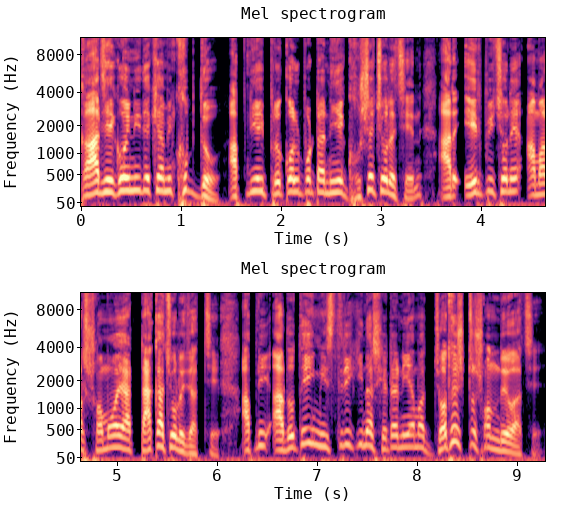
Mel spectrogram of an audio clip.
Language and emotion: Bengali, angry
